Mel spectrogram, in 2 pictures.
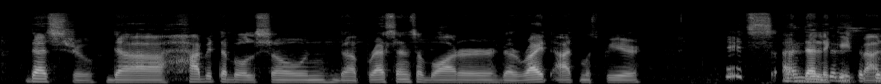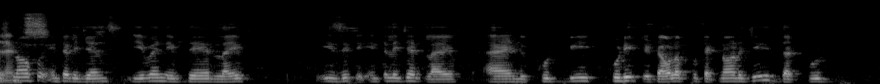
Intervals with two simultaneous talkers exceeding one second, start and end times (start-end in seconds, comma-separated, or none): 7.8-9.3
